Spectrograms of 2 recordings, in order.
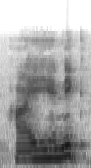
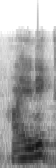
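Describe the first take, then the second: First: हाइनिक said very slowly, rising at the end; slow model take. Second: Said in the usual way. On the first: Shown as a demonstration. Teacher repeating the word slowly for learners. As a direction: spell out हाइनिक slowly by ear.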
